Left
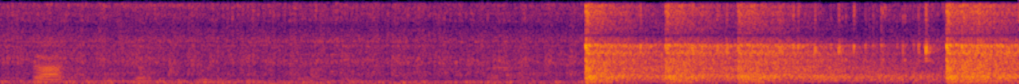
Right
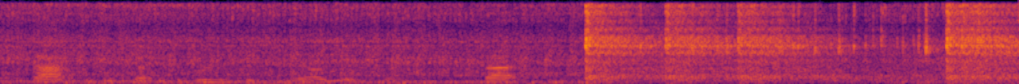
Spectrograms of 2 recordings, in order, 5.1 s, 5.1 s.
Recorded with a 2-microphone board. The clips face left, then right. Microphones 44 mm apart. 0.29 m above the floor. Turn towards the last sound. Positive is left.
turn(degrees=45)  # may be behind; listen again after turning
